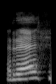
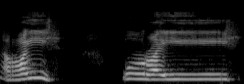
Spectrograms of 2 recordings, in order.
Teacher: रा हैवी किया जाएगा, आगे या लीन है, रैश नहीं है, रईश, कुरैश, इस तरह से।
